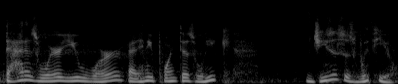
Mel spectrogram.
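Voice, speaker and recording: At a moderate pace, a pastor preaches in a slightly mellow voice on the high side, with the sound of a big room around him. He keeps his sermon earnest and conversational, often addressing his listeners head-on.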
